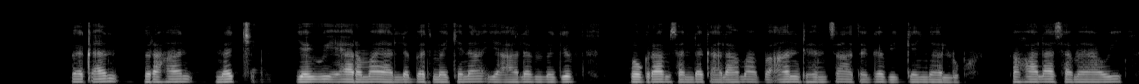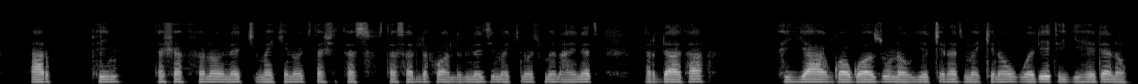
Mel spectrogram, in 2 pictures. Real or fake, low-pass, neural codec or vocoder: real; 7.2 kHz; none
